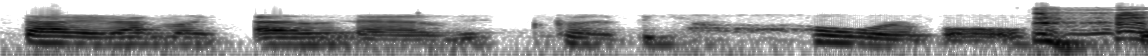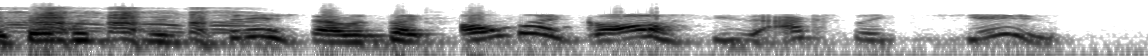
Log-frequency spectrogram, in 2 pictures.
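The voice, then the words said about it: Speaks with a distinctive accent. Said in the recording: “Thank you for the accent ... in your amazing accent”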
